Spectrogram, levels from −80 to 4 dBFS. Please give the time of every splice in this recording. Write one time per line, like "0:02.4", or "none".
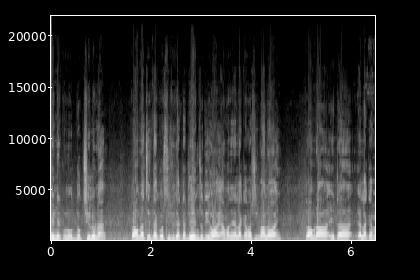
none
